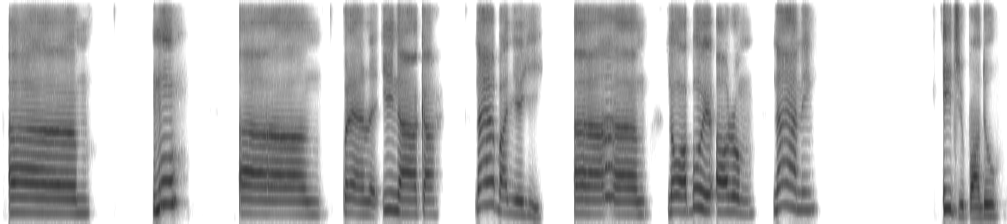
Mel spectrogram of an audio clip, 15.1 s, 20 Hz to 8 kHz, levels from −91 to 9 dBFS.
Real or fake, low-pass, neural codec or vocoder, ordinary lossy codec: fake; 7.2 kHz; codec, 24 kHz, 0.9 kbps, WavTokenizer, large speech release; none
